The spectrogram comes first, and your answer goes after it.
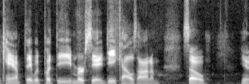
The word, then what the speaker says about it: Mercier: looks like mercy or i'm assuming it's pronounced mercier with the french pronunciation or but um so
